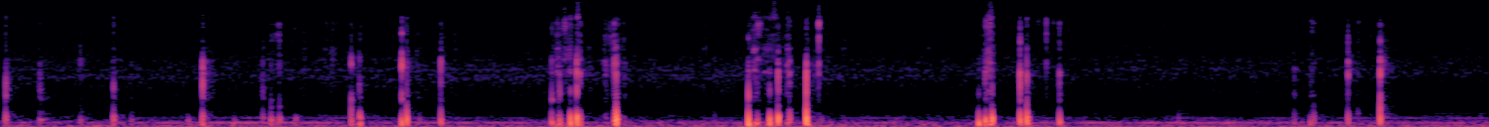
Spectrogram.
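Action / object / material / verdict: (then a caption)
tap / cork coaster / cork / none. A single small, round cork coaster, solid and flat with a raised rim, is held up while fingertips and nails tap and scratch its surface and edge. Quiet, dry, short taps and brief scratchy bursts come in irregular clusters over a low steady background hum, each dying away almost instantly.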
